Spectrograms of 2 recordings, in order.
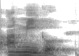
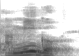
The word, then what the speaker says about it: amigo: amigo hoje amigo amigo em português seria amigo Ok Lembrando que amigo está correto aqui mas a gente fala amigo no final amigo carro também é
